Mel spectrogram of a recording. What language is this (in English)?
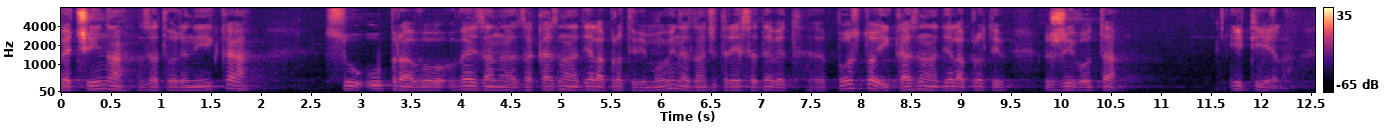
Croatian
